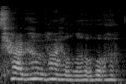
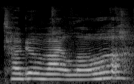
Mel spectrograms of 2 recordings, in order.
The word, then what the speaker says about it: Tagovailoa: Tagovailoa. – Okay, say that again. – Tagovailoa.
